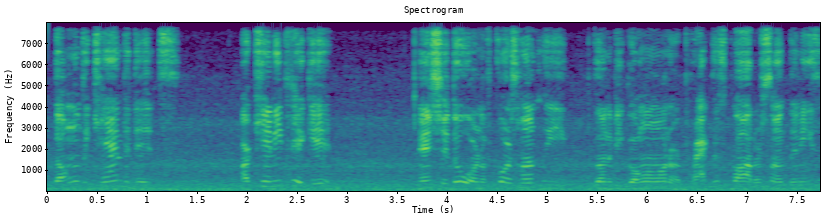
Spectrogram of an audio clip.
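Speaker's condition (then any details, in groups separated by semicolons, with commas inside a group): No condition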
